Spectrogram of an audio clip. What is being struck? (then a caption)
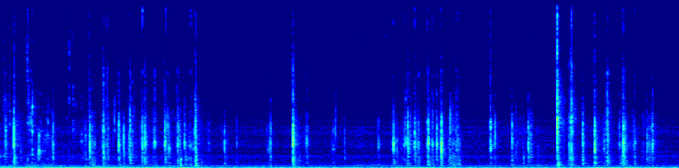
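Plastic computer keyboard. Fingertips type steadily on the hollow plastic keys of a full-size beige plastic desktop keyboard, producing a rapid run of short, bright clicks that die away almost instantly. The soft clatter sits over a steady low hum that carries most of the sound's energy.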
